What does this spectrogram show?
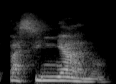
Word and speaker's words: Passignano: plans for the town of, I'm going to pronounce this wrong, so you correct my Italian, okay? Pasignano? Yes, Passignano.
